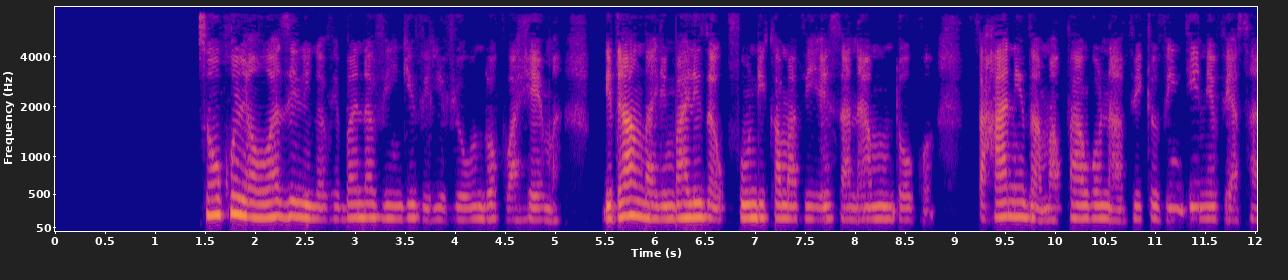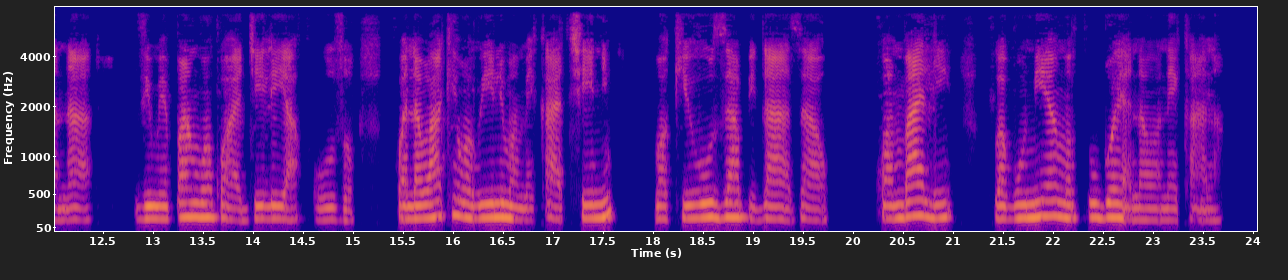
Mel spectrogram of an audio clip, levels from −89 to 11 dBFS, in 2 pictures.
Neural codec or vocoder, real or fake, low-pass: codec, 24 kHz, 0.9 kbps, WavTokenizer, medium speech release version 1; fake; 7.2 kHz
